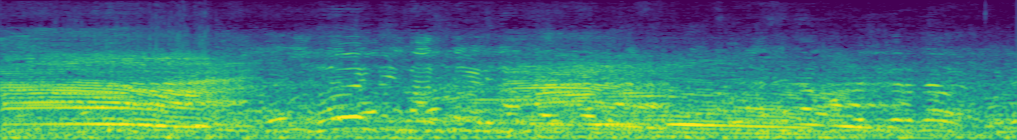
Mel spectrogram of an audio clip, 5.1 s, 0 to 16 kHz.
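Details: Sahiwal cattle, bull calves for sale at a cattle market in Tangail, Bangladesh, 19 December 2025: a long, drawn-out harmonic moo opens, followed by softer lowing amid busy market chatter and bargaining voices.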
